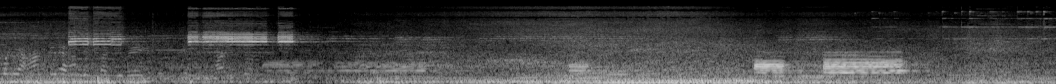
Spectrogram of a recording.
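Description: Busy street traffic with several vehicle horns honking: a short high-pitched toot about a second in, a louder, longer one about two seconds in, and two lower-pitched blasts near the end, over passing voices and engine noise.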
